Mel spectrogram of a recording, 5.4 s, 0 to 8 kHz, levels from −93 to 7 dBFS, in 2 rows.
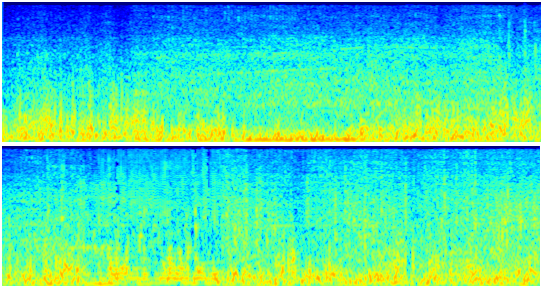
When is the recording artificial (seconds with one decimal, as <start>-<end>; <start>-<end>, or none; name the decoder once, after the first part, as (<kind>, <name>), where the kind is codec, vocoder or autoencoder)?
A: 3.1-3.8 (vocoder, BigVGAN v2)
